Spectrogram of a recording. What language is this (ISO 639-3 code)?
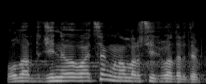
kaz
